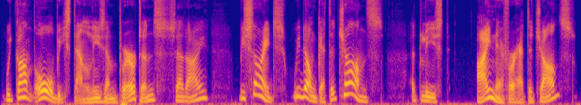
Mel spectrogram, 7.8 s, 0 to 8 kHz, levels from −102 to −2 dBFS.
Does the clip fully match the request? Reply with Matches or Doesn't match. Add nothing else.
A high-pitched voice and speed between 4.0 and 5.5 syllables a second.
Doesn't match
